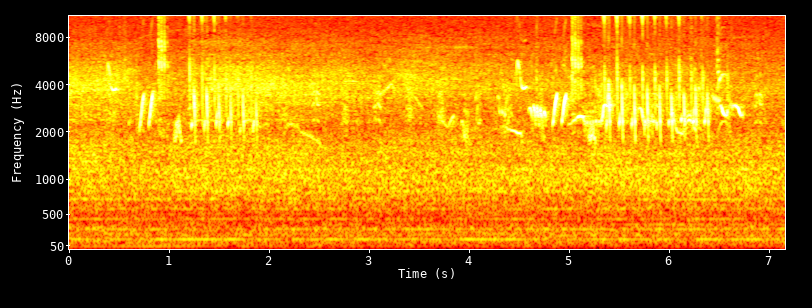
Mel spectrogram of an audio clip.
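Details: Common nightingale song: two bursts of rapid, repeated high notes and short whistled trills, one early and a longer, denser phrase later, over a steady low hum.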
